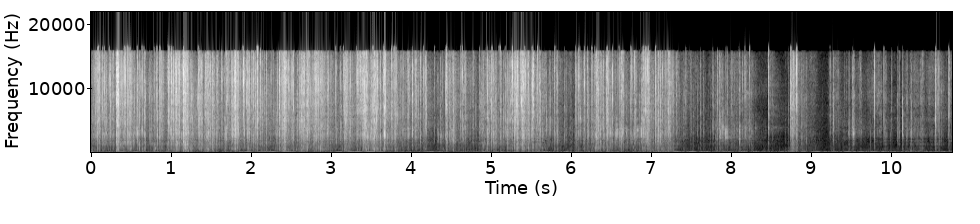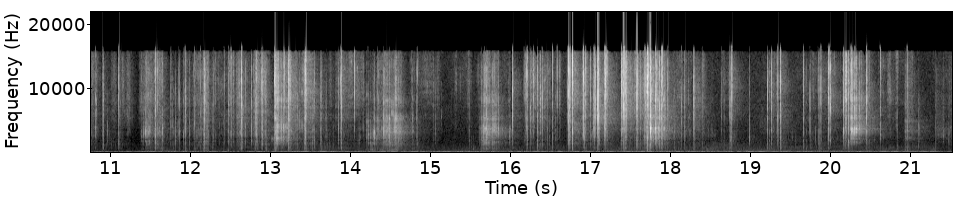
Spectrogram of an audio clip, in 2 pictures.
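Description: Clear plastic rhinestone packets crinkling and rustling as they are handled, dense for the first several seconds, then sparser crinkles and small ticks.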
